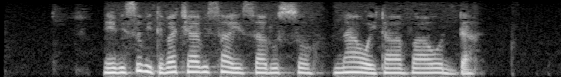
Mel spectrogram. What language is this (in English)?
Ganda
